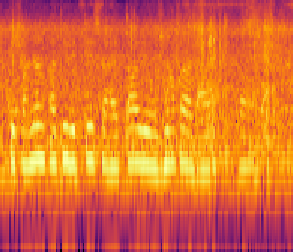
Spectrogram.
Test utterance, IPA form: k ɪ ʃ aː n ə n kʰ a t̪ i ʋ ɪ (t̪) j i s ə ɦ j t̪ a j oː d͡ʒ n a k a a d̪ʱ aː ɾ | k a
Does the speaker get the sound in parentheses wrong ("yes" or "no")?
no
